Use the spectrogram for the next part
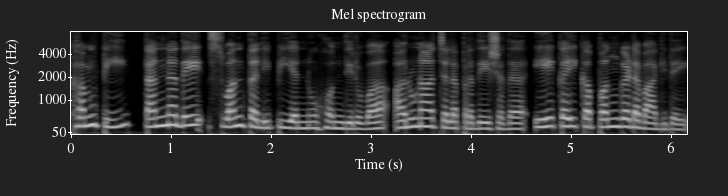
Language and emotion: Kannada, neutral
